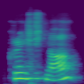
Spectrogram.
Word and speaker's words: Krishna: The words Hare, pronounced as Hare, Krishna, pronounced Krishna, and Rama rhymes with Rama, are Sanskrit words.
